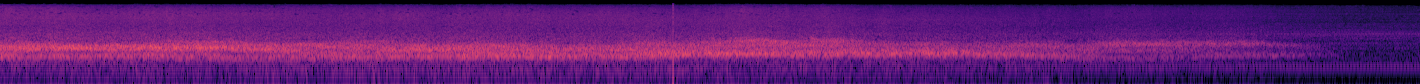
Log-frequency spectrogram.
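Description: A heavy truck roars past and rumbles away into the distance.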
